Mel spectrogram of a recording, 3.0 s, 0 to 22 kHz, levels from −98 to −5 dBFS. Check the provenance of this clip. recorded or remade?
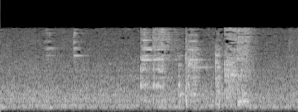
recorded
